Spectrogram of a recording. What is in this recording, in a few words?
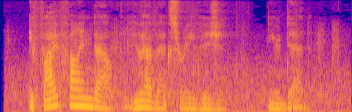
female marine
